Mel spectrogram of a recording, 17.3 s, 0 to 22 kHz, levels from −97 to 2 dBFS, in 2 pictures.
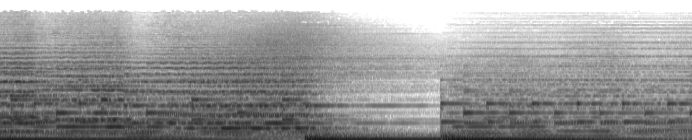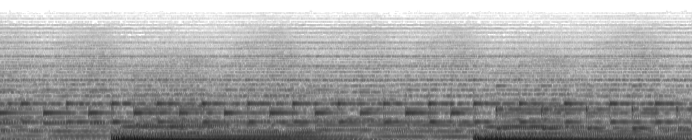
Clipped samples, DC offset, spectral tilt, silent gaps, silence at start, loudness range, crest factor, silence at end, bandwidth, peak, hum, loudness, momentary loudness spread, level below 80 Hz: under 0.1%; under 0.1%; -6 dB/octave; none; 0 s; 7 LU; 14 dB; 0 s; 10.5 kHz; -2 dBFS; none; -20 LUFS; 9 LU; -18 dBFS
